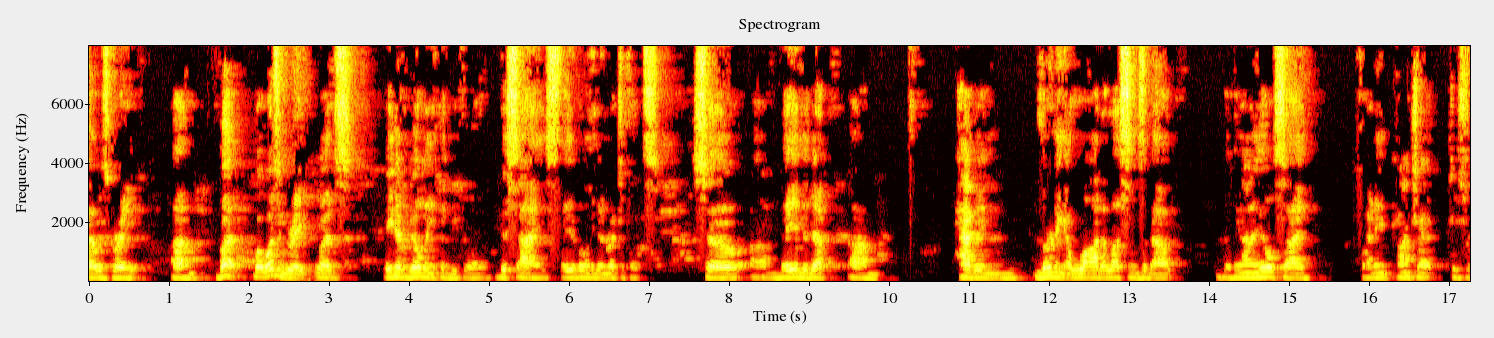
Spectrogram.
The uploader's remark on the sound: In this special bonus episode recorded at the Passive House Network Conference.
